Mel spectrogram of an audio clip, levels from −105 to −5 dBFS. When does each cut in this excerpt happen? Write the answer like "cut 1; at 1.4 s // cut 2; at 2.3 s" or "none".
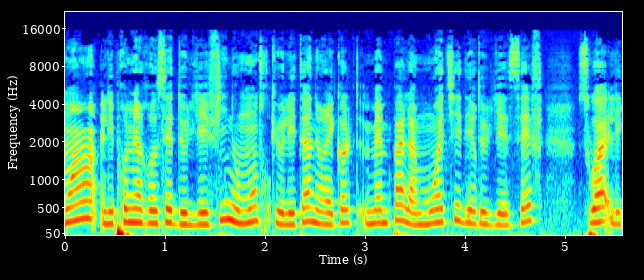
cut 1; at 2.1 s // cut 2; at 4.1 s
